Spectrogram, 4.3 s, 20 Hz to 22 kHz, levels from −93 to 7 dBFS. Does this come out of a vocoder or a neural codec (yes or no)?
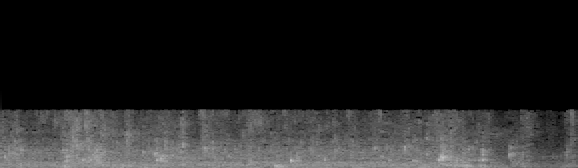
no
